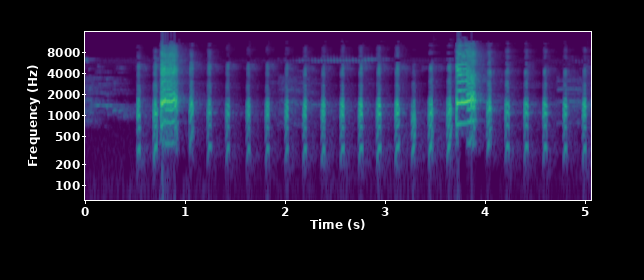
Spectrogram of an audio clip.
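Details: Red junglefowl hen giving a cackle of quick, evenly spaced clucks punctuated by two loud, grating squawks about three seconds apart.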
